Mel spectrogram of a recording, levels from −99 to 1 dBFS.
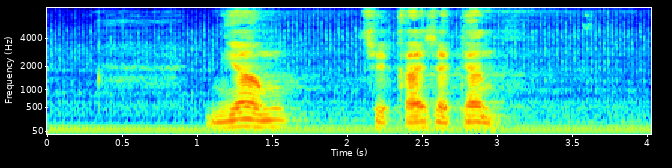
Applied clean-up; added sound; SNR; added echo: none; Engine; 19 dB; reverberation time 1.9 s.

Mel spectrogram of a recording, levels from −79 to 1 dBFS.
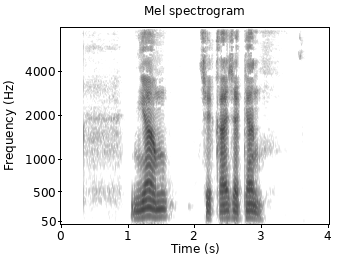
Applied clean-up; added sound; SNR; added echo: none; none; none; none.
